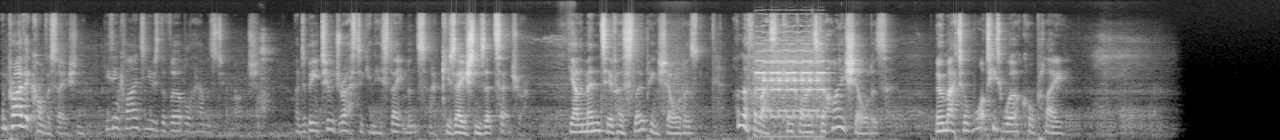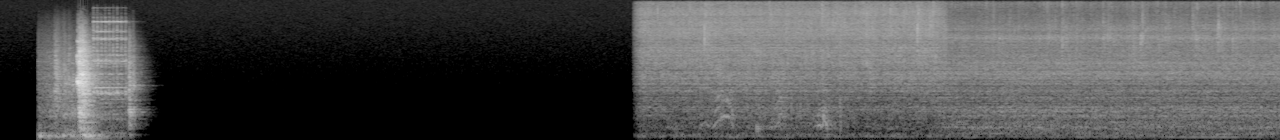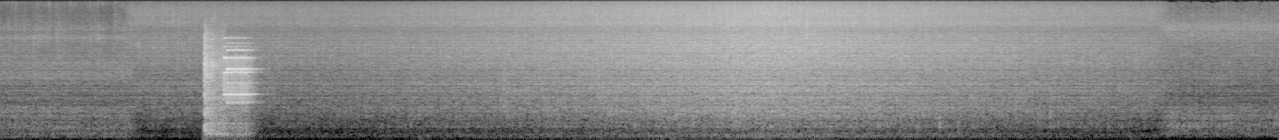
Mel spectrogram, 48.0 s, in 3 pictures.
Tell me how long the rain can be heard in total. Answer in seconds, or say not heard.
24 s.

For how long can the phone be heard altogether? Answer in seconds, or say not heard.
3 s.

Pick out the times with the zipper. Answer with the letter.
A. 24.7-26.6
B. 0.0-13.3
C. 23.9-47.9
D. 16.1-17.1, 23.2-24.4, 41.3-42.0
A.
